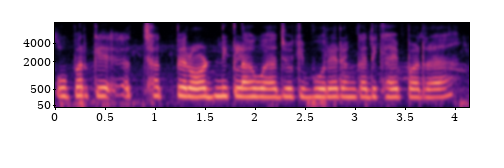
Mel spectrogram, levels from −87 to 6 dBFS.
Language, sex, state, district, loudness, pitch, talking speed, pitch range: Hindi, female, Jharkhand, Garhwa, -17 LUFS, 265 Hz, 245 wpm, 260-280 Hz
